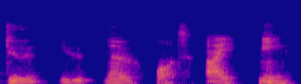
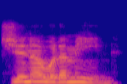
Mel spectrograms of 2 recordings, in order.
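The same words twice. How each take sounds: First: Each word is said fully and carefully. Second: The words are partly run together and reduced. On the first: "And greenhouse" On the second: "let's go for the garden version"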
